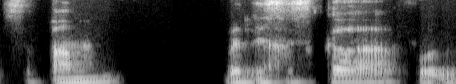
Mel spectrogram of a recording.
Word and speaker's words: cāpaṁ: So, for example, after this M, there is no A in this line, right? So then pam. It is not pama because there is no A there, right? So pam.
